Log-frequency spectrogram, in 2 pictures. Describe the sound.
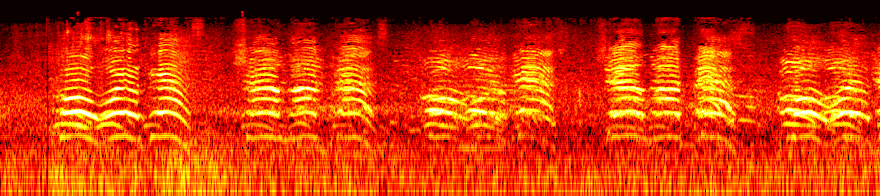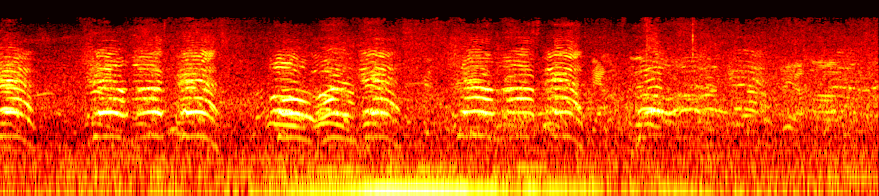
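Steady crowd chatter fills the scene outdoors, with a low engine rumble from a Coast Guard patrol boat and multiple police boats on the water swelling briefly partway through beneath the voices and light wind.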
